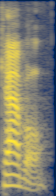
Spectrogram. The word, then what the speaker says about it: Kabul: How do they pronounce that? It's in Afghanistan. – Kabul? – Cabell. – Yeah, like Henry Cabell.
